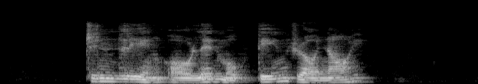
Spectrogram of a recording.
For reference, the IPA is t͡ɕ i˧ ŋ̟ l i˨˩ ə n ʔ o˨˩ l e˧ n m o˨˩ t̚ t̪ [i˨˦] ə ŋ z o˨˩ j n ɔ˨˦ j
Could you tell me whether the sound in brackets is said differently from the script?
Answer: no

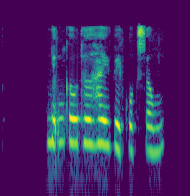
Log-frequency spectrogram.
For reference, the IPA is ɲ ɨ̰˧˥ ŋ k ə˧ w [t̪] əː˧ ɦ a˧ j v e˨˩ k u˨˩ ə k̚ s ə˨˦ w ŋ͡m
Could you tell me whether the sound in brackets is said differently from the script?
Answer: yes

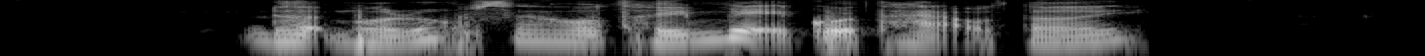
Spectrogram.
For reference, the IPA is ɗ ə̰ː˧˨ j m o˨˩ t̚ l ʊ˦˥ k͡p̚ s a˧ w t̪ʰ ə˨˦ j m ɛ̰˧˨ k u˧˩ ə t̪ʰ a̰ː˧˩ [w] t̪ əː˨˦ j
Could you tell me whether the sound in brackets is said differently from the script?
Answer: no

